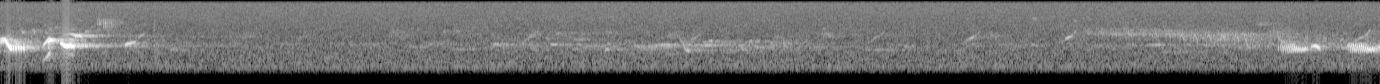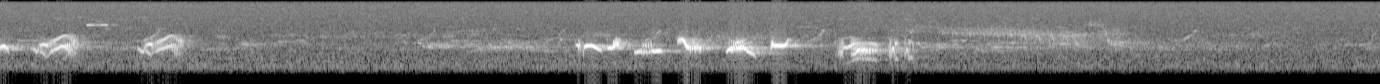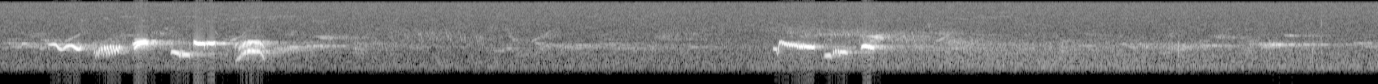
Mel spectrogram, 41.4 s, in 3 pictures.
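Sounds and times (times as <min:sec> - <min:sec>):
common blackbird singing: 0:00.0 - 0:01.5, 0:11.1 - 0:15.7, 0:19.6 - 0:25.0, 0:27.8 - 0:31.1, 0:35.3 - 0:37.2
background hiss: 0:00.0 - 0:41.3.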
